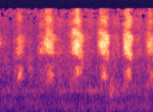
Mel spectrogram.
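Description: A whiteboard eraser rubbed back and forth across the board: quiet, evenly repeating rubbing strokes, about two to three a second.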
